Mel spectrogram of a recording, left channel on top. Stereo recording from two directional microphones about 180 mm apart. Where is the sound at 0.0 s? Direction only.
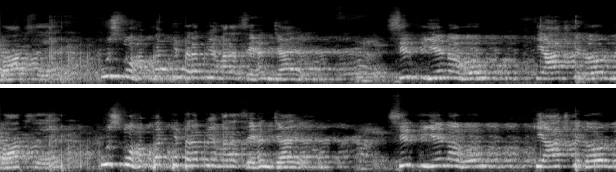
25° right (ahead or behind).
